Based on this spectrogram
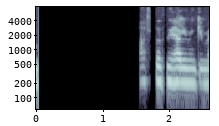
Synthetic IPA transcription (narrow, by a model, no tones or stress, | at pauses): al̥t̪aθviɦɛlmiɲcɪm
